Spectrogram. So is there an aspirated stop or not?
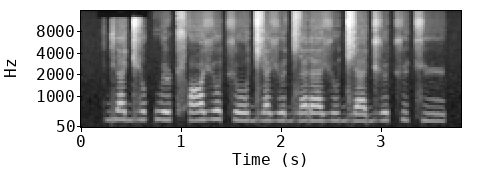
yes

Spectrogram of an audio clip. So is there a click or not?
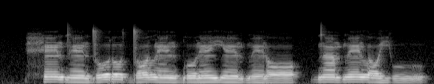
no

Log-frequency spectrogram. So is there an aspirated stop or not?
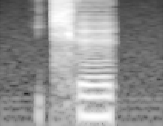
yes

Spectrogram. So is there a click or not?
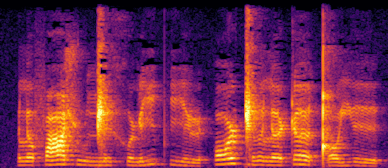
yes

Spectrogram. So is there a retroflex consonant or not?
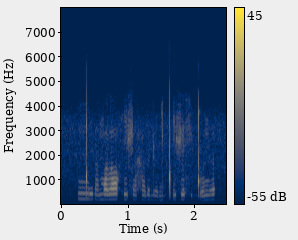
yes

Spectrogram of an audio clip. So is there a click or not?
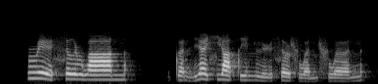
no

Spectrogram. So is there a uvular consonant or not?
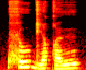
yes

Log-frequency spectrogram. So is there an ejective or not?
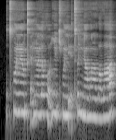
yes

